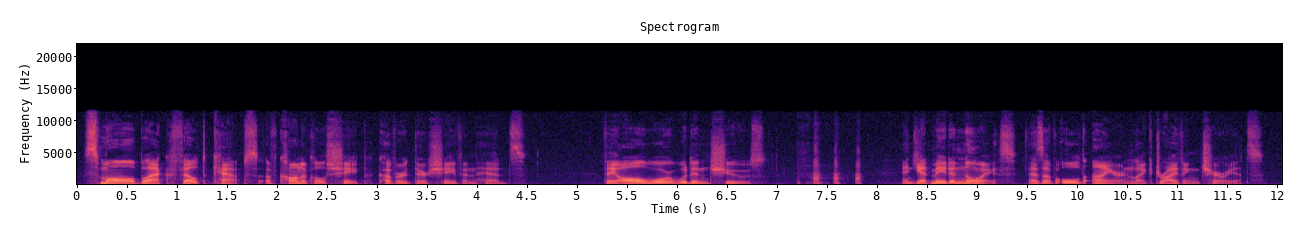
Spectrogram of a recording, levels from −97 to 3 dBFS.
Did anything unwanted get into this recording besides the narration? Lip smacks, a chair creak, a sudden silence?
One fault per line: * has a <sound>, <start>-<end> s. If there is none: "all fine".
* has a laugh, 7.2-7.9 s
